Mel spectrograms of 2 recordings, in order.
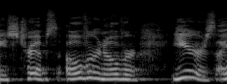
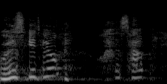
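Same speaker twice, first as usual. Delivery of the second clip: higher, whispered puzzlement; retold hushed bafflement; 4 semitones higher, 6 dB quieter, faster than usual. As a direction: whisper it like a confused onlooker. Baffled onlookers during quiet talk.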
